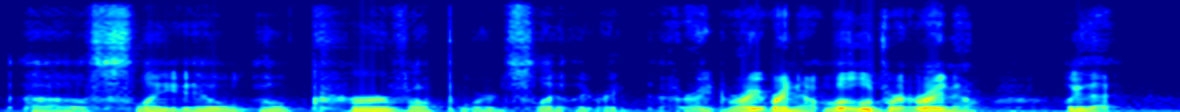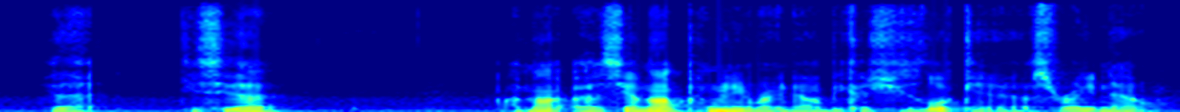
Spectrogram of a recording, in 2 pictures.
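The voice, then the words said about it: Whispering. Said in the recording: “she's wondering why I'm whispering right now”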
